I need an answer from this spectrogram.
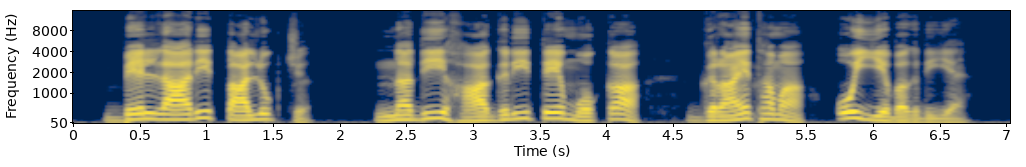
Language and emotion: Dogri, neutral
